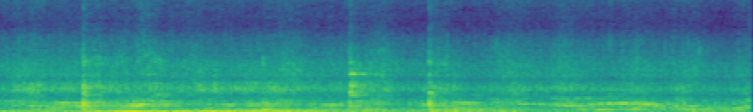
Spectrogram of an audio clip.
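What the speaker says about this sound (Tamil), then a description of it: "தக்காளி நல்லா வதங்கட்டும்" Tomatoes and onions with salt sauté in a pan for a chicken gravy, a close, continuous sizzle with occasional stirring scrapes.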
